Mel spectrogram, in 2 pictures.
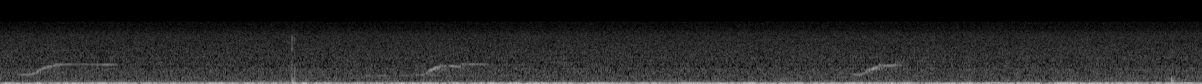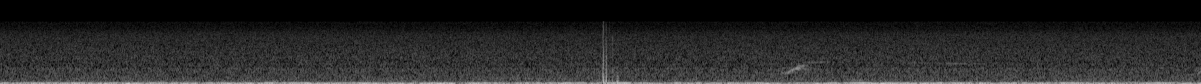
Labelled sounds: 0.4	1.2	humpback whale, 0.80 to 1.0 kHz
4.3	4.9	humpback whale, 0.80 to 0.99 kHz
8.7	9.1	humpback whale, 0.80 to 1.1 kHz

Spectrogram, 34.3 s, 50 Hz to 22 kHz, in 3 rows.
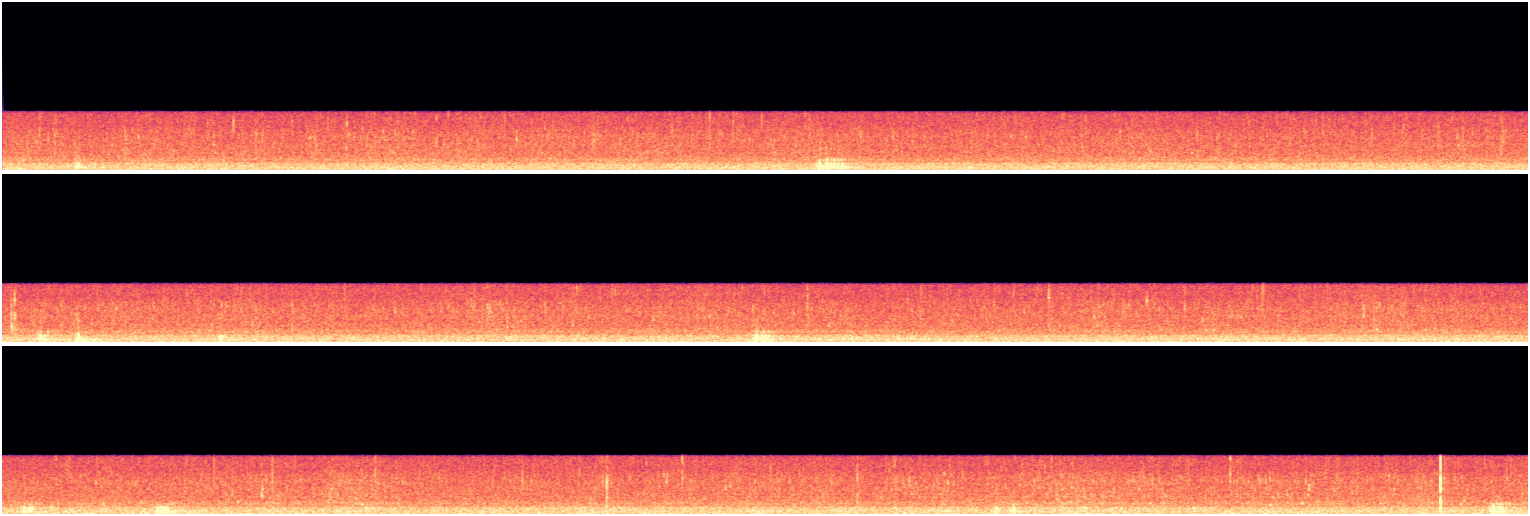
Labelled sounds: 34.0	34.3	croaking sound likely from a nearby submerged object, 1.2 to 1.5 kHz

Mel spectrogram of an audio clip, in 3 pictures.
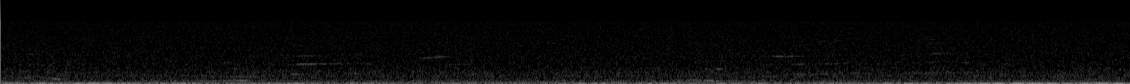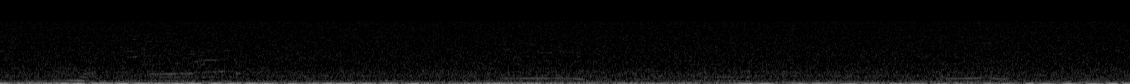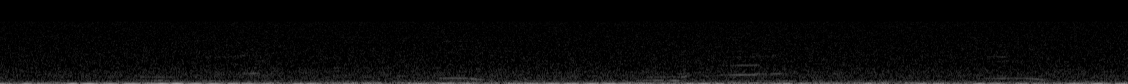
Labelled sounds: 3.0	4.5	humpback whale, 0.90 to 1.4 kHz
7.7	8.0	humpback whale, 1.3 to 1.5 kHz
13.2	13.5	humpback whale, 1.0 to 1.2 kHz
29.9	30.2	humpback whale, 0.86 to 0.93 kHz

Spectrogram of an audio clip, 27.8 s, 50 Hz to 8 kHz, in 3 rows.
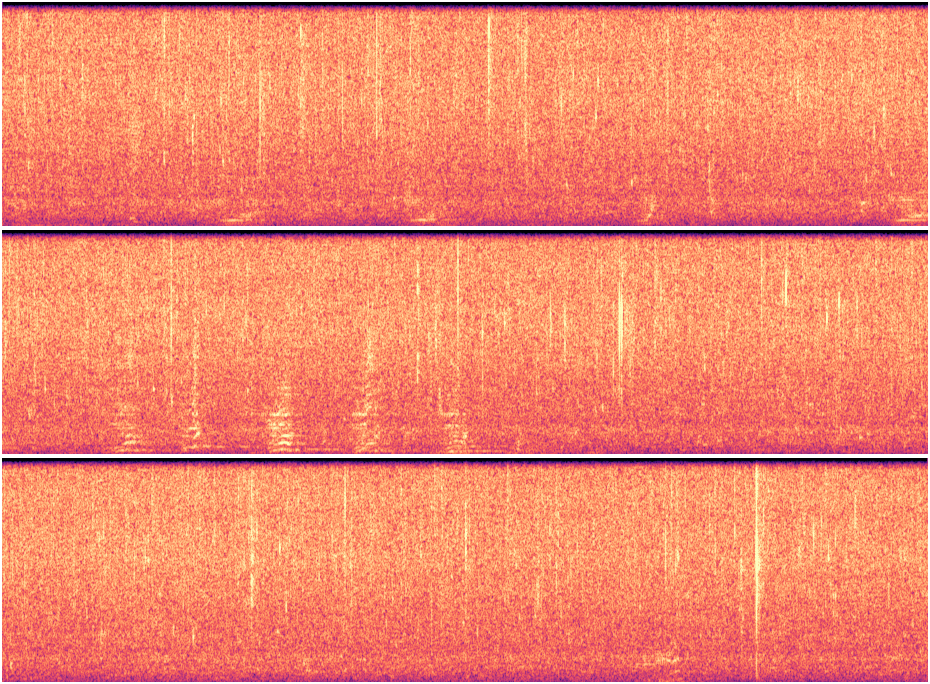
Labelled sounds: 25.1	25.3	humpback whale, 0.78 to 1.1 kHz

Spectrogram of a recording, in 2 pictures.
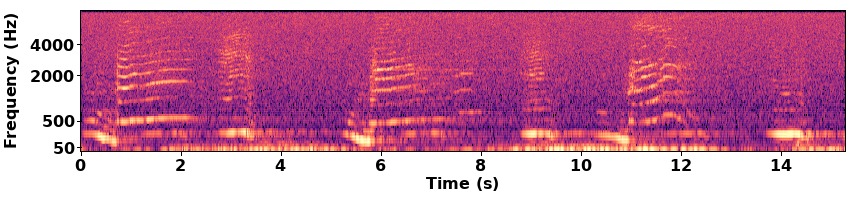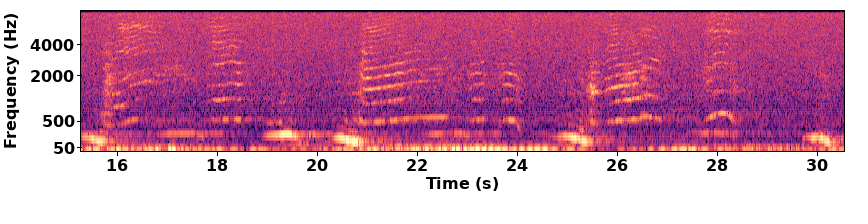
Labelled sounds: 0.7	2.1	humpback whale, 0.93 to 6.7 kHz
2.7	3.3	humpback whale, 1.0 to 5.1 kHz
5.7	6.8	humpback whale, 0.90 to 4.7 kHz
7.4	7.8	humpback whale, 1.3 to 2.2 kHz
8.9	9.3	humpback whale, 0.80 to 3.0 kHz
10.9	12.0	humpback whale, 0.86 to 5.9 kHz
15.8	16.8	humpback whale, 0.80 to 6.1 kHz
17.8	18.5	humpback whale, 0.99 to 6.0 kHz
20.8	22.4	humpback whale, 0.90 to 5.9 kHz
23.0	24.1	humpback whale, 1.0 to 2.2 kHz
25.4	26.9	humpback whale, 0.93 to 4.9 kHz
27.9	28.4	humpback whale, 1.2 to 5.6 kHz

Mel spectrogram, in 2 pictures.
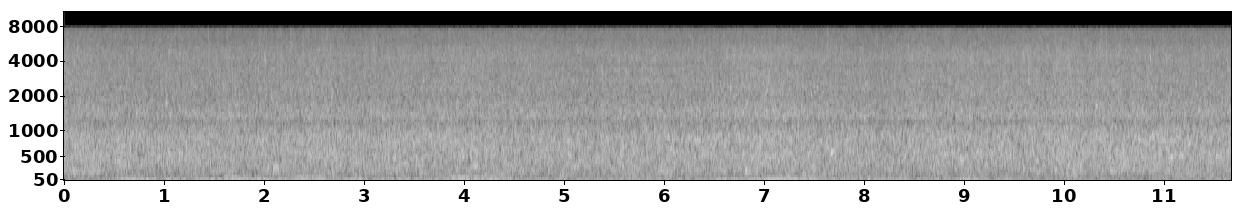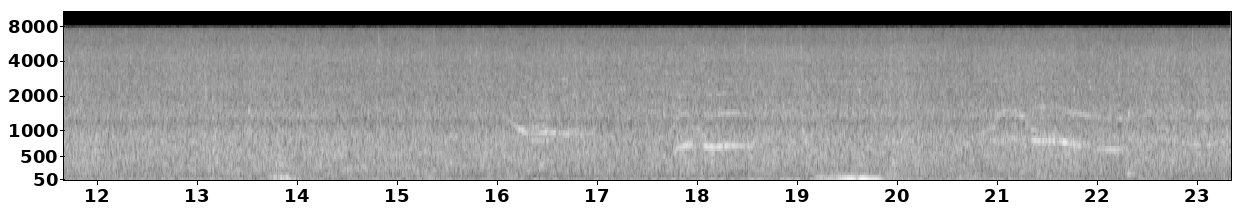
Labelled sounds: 16.1	16.6	humpback whale, 0.91 to 1.2 kHz
21.3	22.0	humpback whale, 0.78 to 1.5 kHz

